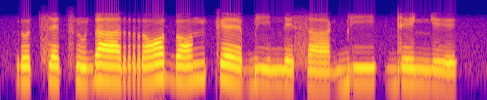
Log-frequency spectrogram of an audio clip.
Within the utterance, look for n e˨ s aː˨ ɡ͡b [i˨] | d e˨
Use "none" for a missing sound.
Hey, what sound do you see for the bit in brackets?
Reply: i˦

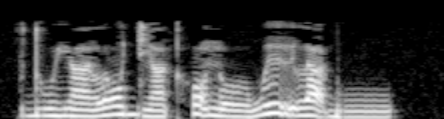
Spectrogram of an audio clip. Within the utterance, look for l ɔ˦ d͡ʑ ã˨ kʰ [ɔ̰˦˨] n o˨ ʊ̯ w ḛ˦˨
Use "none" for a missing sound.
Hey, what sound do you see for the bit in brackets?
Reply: ɔ̰˦˨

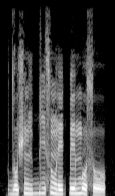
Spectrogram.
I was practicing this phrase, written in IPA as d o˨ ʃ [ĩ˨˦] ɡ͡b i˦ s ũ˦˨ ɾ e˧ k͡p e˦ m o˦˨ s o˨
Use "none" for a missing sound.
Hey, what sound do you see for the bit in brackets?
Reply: ĩ˧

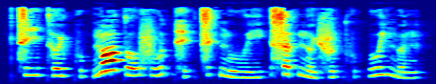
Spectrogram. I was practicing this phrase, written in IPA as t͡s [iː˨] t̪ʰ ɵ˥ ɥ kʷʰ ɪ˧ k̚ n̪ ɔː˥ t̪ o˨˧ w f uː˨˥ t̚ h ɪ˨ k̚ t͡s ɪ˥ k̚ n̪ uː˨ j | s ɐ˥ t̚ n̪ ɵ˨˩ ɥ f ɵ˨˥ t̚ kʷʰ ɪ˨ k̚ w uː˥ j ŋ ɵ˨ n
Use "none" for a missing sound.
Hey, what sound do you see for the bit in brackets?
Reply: iː˥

